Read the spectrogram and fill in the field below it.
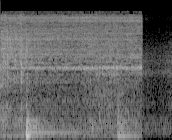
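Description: Running tap water washes out a homemade humid hide for a leopard gecko, a steady close rush of flowing water with a brief knock of handling partway through, cutting off sharply near the end.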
